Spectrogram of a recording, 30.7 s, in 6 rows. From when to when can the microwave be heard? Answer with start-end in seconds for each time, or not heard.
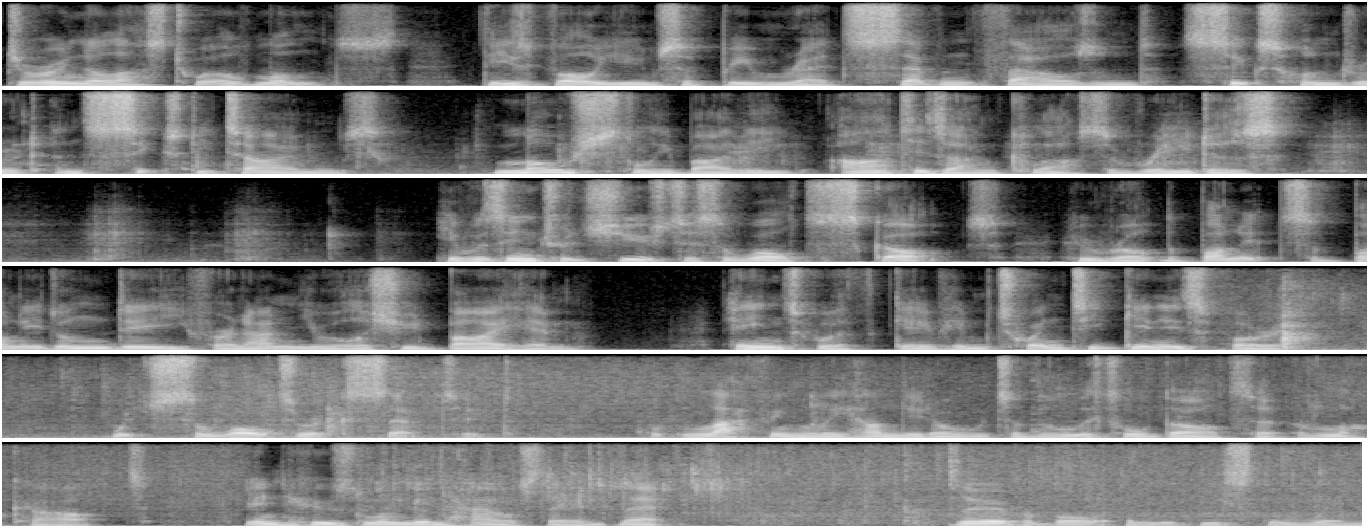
not heard.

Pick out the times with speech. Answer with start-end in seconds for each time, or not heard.
0.0-10.0, 11.9-20.2, 20.9-28.4, 29.1-30.6.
